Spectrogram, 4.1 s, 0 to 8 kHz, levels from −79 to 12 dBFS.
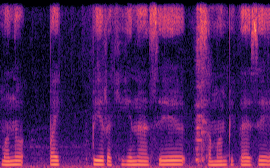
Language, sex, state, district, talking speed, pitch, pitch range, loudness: Nagamese, female, Nagaland, Dimapur, 135 wpm, 180 Hz, 175-185 Hz, -15 LUFS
